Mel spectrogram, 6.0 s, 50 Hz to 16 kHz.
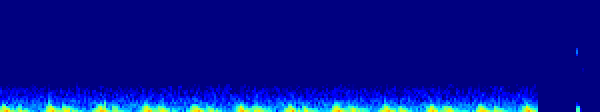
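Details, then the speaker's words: Simulated healthy heartbeat from a black Labrador canine veterinary training mannequin heard by stethoscope: steady, even lub-dub at about 120 beats a minute; normal heart sounds. "now they can then put that here and have it in their stethoscope and they would be able to hear that normal sound that normal heartbeat"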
